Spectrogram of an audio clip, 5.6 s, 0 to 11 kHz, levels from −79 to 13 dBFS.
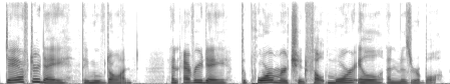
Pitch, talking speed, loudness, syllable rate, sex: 230 Hz, 180 wpm, -17 LUFS, 5.5 syllables/s, female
